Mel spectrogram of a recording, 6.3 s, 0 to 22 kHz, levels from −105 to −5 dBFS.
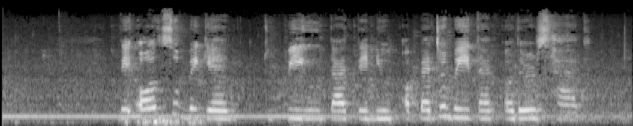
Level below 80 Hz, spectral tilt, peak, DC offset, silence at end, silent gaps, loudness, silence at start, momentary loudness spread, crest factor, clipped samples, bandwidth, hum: -60 dBFS; -3.5 dB/octave; -6 dBFS; under 0.1%; 0 s; none; -22 LUFS; 0 s; 16 LU; 18 dB; under 0.1%; 16 kHz; none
